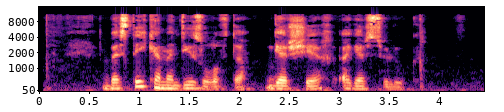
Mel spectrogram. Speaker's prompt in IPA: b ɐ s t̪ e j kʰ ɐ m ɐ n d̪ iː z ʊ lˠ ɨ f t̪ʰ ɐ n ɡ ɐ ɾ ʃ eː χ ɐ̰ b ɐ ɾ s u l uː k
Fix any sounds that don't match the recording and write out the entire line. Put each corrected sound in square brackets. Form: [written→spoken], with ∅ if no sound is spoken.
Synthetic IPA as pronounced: b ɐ s t̪ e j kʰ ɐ m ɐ n d̪ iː z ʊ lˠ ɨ f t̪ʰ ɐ [n→∅] ɡ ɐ ɾ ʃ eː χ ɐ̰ [b→ɡ] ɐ ɾ s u l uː k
